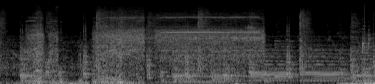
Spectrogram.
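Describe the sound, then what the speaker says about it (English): A power drill bores into a surface to mount a solar street light bracket, whirring in uneven bursts with clicks and handling knocks between, close and fairly loud. "All right, I'm going to start drilling"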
